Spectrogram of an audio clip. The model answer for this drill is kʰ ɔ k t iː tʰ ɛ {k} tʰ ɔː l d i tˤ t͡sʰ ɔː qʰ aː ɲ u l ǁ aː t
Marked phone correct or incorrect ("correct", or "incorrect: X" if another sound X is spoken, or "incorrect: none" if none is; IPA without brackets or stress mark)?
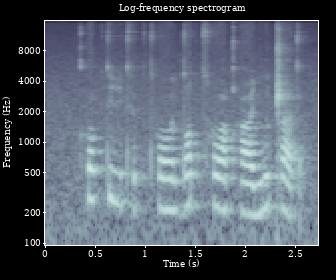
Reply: correct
